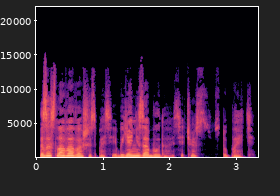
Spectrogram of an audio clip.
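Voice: medium pitch, brisk, a little mellow, no echo, studio quality, pitched above the performer's own voice, close to an everyday voice. A reader voicing Varya, a proud, tearful young woman of peasant birth who talks in plain folksy speech, in an audiobook. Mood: teasing, weary. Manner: folksy, plain-spoken, pleading then scolding. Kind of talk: audiobook character voice.

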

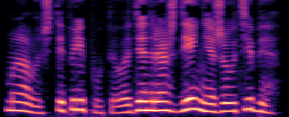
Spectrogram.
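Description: Brief: a woman narrator voicing a devoted, eager husband, emphatic and warm, dry close recording. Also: medium pitch, quick pace, no echo, close to an everyday voice. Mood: puzzled. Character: loving, excited husband recovering from injury. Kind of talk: audiobook character reading.

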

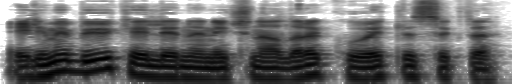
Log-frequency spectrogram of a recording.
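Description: A man reading a classic adventure story aloud as a narrator, in a calm, even storytelling manner. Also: sits low, rapid-fire. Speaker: audiobook narrator. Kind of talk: storybook narration with voiced dialogue.

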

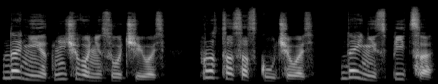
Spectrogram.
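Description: A man's voice: high voice, huge pitch swings, normal speed, dry recording, studio quality, voice pushed up, exaggerated voice. A man reading an audiobook, voicing a chatty, caring mother phoning her grown son. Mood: fond, fussing. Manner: soft, fussing and affectionate. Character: caring, chatty middle-aged mother on phone. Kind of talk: audiobook narration.

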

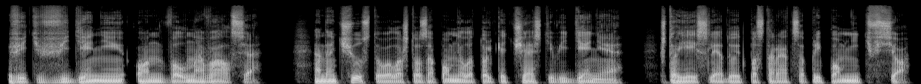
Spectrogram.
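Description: A man narrating an audiobook in an extremely low, gravelly voice. He reads in an even, measured way, close to the mic. The recording is dry, without any room sound. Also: dry recording.

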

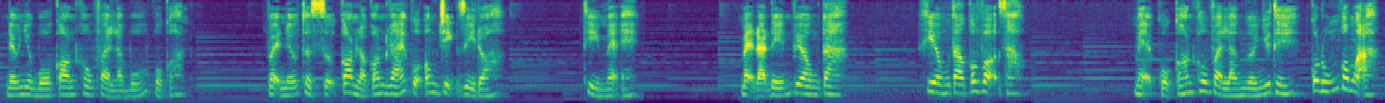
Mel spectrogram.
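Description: A woman's voice: low voice, fairly even intonation, fast talker, hardly any pauses, dark tone, faint music behind, lightly acted. A woman reading as a hurt young daughter, asking tearful, pleading questions in a storybook reading.

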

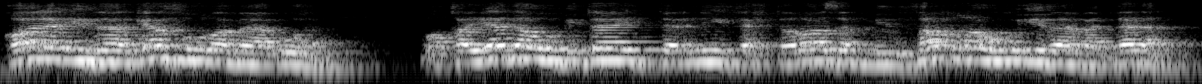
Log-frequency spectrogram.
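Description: A man teaching a classroom lesson, questioning his listeners often and slowing down to spell out word forms. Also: high voice, heavy reverb, far from the mic, lo-fi sound. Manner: checks on listeners with frequent questions; slow and deliberate when spelling out word forms. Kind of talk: classroom lecture on Arabic grammar.

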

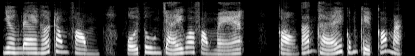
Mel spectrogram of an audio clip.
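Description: A woman narrating a spoken horror story in a steady, even-paced reading. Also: fairly high pitch, unhurried, no echo. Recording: dry, dull lo-fi sound.

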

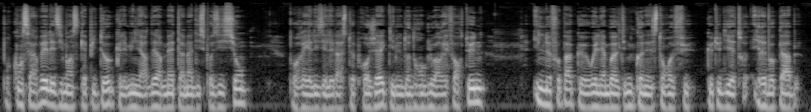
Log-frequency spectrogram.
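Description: A man's voice: lowish voice, fairly even intonation, normal speed, warm tone, close to an everyday voice. A man reading the part of a domineering old inventor who scolds his son in an audiobook. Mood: persuasive. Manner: commanding, heated. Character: domineering old male inventor, quick-tempered father.

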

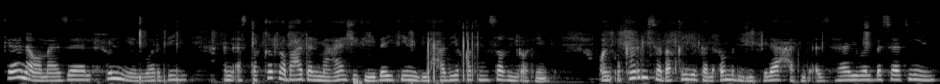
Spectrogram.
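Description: A woman reading a literary story aloud as narrator, in a steady, measured storytelling manner. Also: mid-range voice, a little hiss or hum.

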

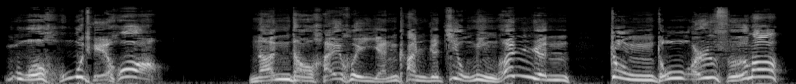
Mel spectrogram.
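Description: A man's voice: a little high, wildly swooping pitch, unhurried, breathy edge, no echo, studio quality, pitched above the performer's own voice, heavily acted. A man voicing a bold young male swordsman who stammers and repeats words. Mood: proud. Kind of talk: storytelling narration.

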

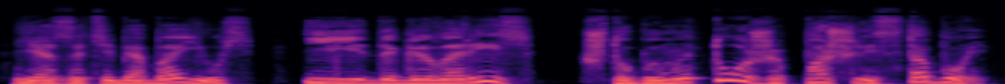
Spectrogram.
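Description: A man reading a worried young friend in an audiobook, soft and pleading. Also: fairly high pitch, lively intonation, a little slow, slightly rough, no echo, clean studio sound.

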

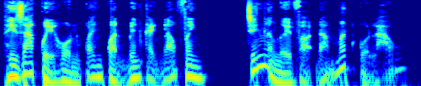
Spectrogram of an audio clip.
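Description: A male audiobook narrator reads a fantasy tale in a low voice. His delivery is expressive, and his pitch rises and falls widely. The recording is dry and close. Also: fairly quick, slightly rough, dry recording. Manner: expressive storytelling reading. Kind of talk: scripted narration of a fantasy story.

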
